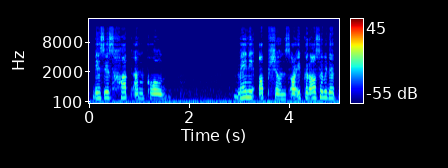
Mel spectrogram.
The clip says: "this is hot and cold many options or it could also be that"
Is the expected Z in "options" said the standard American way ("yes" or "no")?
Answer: no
